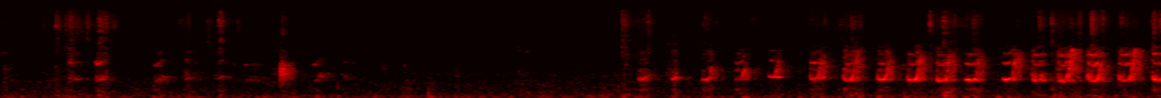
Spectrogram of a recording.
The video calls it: My guinea pig fluffster making noises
